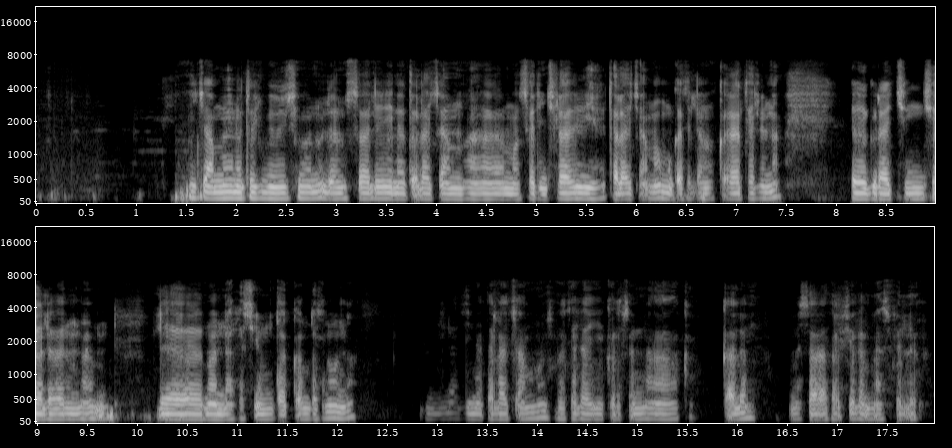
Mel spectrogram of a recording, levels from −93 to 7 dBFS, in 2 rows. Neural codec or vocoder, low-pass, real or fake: codec, 44.1 kHz, 7.8 kbps, Pupu-Codec; 7.2 kHz; fake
